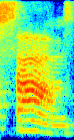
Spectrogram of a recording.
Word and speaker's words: Psalms: you ever read the Psalms um it's called Psalms the p is silent so it's p s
